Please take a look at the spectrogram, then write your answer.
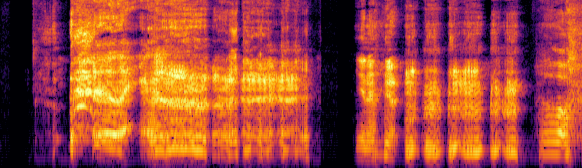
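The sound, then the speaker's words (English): A voice imitates a man in a movie theater hawking and gagging: a long, strained retching rasp followed by a series of choppy, throaty hacks, loud. “Like, he's hawking up a lung. He's gagging. He's not coughing. He's fucking gagging.”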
